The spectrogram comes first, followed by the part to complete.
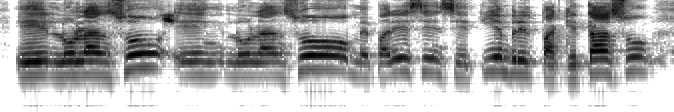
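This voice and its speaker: The voice carries a dark, mellow tone. It moves at a fairly slow pace with ordinary pitch variation. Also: man. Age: 60s. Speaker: economist. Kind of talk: radio interview.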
